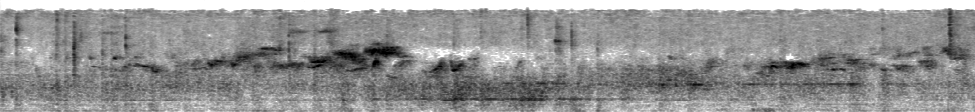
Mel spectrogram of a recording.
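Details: European goldfinches feeding, giving soft, tinkling twitters and chirps scattered irregularly over a faint hiss of background noise.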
